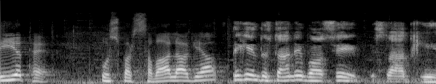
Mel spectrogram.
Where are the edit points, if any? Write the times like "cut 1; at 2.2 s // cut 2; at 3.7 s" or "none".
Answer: cut 1; at 2.2 s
